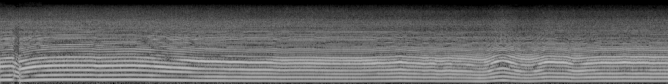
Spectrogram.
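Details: Ported Husqvarna T540 Mark III top-handle chainsaw (ported by Red Beard Saws), on only its third tank and not fully broken in, warmed up, cutting a same-wood round after a quick chain file: strong steady high buzz holding pitch under load, brief dip as it bites, recovering; normal cutting.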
